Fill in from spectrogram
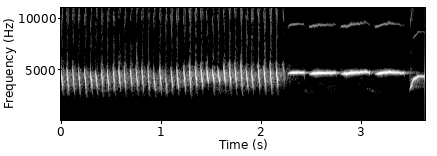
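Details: A canary sings for young birds learning song: a fast pulsing roll for about two seconds gives way to three clear, sustained high whistles with a short rising note at the end.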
